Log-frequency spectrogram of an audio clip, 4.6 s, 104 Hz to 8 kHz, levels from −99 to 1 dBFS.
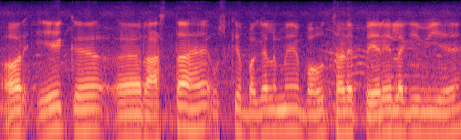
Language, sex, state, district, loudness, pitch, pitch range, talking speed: Hindi, male, Bihar, Katihar, -19 LUFS, 130 Hz, 120-135 Hz, 170 wpm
